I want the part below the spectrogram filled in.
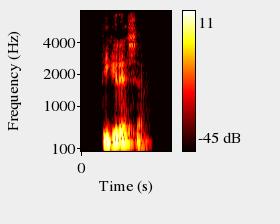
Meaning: tigress
- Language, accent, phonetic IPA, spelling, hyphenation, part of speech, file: Catalan, Valencia, [tiˈɣɾe.sa], tigressa, ti‧gres‧sa, noun, LL-Q7026 (cat)-tigressa.wav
